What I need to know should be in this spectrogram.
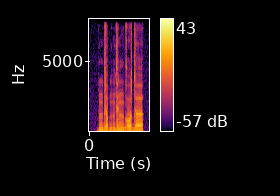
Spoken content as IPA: n d ɐ b ŋ ɡ ɛ ŋ ɡ ɔ d ɐ

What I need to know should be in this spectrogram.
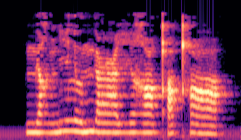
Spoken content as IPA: mʲ ɑ ʁ ŋ i l ɵ mʲ ɵ ʕ i ɦ i ʁ ɑ qʼ ɒ qʰ ɑ

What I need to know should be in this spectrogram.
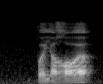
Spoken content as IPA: p ə j ə ʁ ɔ ɐ̯

